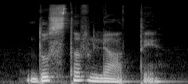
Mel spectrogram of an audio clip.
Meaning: to deliver
- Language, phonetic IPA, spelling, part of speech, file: Ukrainian, [dɔstɐu̯ˈlʲate], доставляти, verb, Uk-доставляти.ogg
